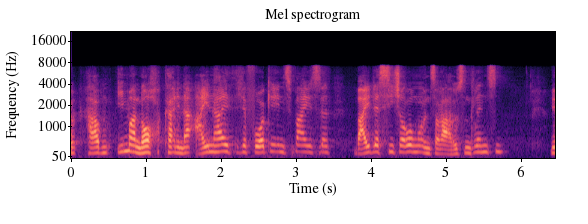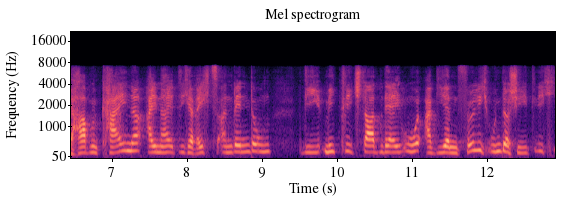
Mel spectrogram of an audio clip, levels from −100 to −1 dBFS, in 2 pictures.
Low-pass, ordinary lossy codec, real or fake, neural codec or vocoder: 7.2 kHz; none; fake; codec, 16 kHz in and 24 kHz out, 0.8 kbps, FocalCodec, streaming, 65536 codes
